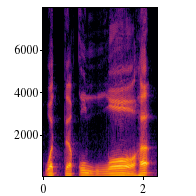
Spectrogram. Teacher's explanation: لفظ اللہ کو خوب موٹا ادا کریں گے، اس سے پہلے حرف پر زبر ہے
